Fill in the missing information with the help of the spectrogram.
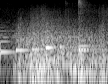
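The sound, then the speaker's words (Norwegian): Steady spring rainfall in Trondheim fills the scene with a dense, continuous hiss, fairly loud, while a faint tonal hum drifts underneath. No voices are heard. “Her er det vår når det ikke regner så mye.”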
